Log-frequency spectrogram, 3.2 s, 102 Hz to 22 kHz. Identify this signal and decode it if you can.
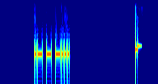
Morse code, heard as a keyed tone, about 40 wpm, 700 Hz. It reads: ATB
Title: All Cut Numbers - 3-Digit 40wpm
